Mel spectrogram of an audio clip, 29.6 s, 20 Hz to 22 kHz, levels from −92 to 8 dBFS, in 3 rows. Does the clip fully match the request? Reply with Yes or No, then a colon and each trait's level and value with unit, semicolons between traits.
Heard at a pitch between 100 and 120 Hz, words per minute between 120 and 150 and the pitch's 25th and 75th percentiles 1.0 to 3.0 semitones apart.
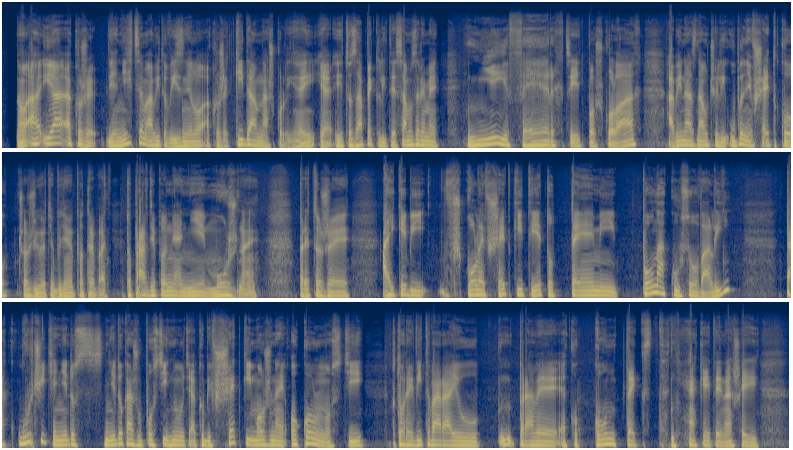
No: low, 110 Hz; average, 135 wpm; average, 4.0 semitones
